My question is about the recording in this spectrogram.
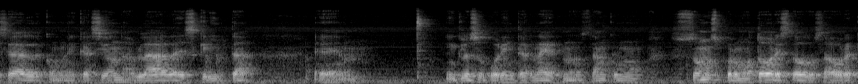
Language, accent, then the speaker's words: Spanish; Oaxaca, Mexico; soy del sur de México, del estado de Oaxaca.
